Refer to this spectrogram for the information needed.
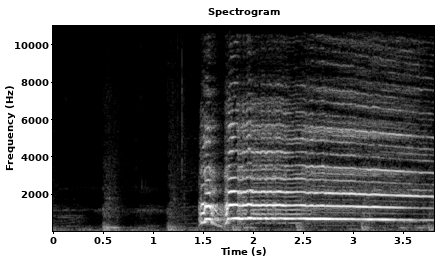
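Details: Chicken crowing while being sunned and kept active in the morning. Faint scratchy movement sounds come first, then a loud crow starts with a sharp rough burst and settles into a long, steady, strongly ringing note that continues to the end.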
